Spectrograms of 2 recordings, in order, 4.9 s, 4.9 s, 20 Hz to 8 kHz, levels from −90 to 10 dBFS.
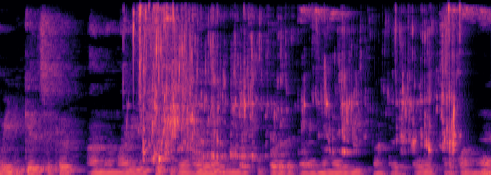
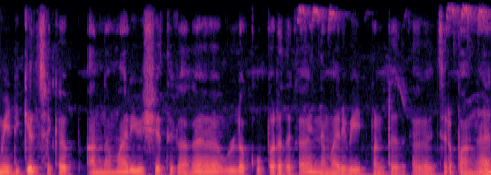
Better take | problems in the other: second | noise reduction (classical method WPE with log-MMSE)

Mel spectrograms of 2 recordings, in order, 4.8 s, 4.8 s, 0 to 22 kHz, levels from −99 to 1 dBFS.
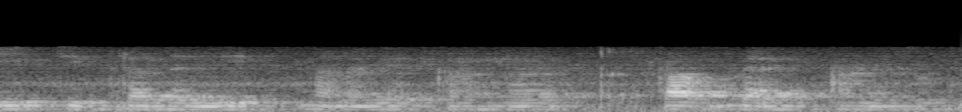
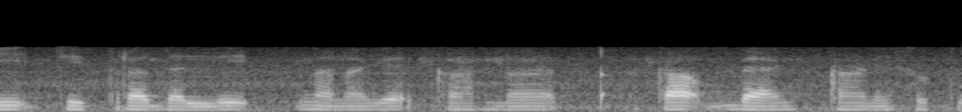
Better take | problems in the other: second | room echo; dies away in 1.1 s

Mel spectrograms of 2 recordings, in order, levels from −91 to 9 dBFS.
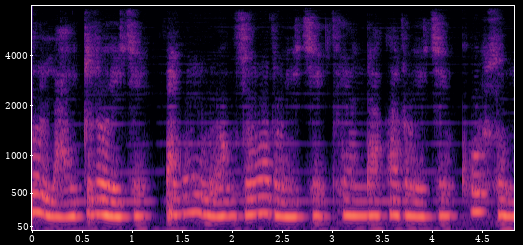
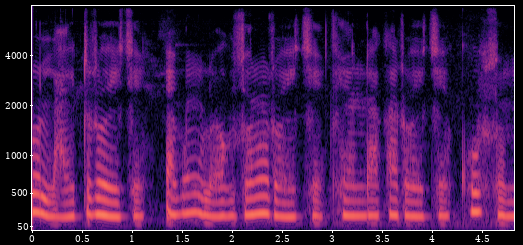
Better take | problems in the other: second | noise reduction (neural separator model SepFormer DNS4)

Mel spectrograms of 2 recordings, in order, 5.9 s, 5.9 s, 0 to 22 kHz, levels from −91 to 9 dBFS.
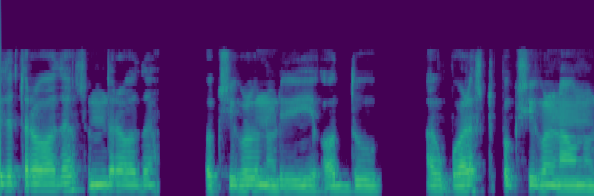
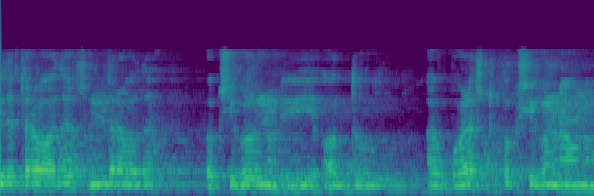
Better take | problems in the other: first | room echo; dies away in 2.7 s

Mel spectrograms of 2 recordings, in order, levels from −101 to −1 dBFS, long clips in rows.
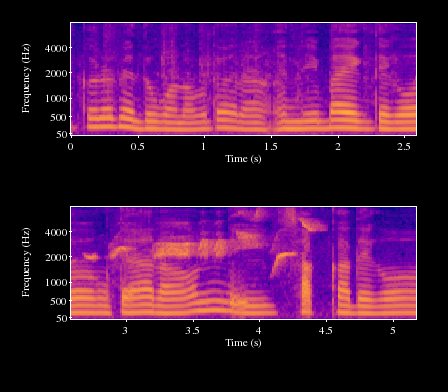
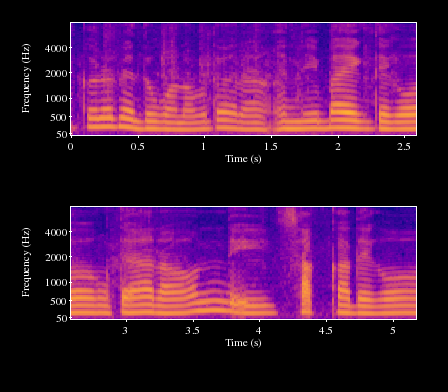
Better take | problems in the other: second | background sound (Bird); 6 dB below the speech

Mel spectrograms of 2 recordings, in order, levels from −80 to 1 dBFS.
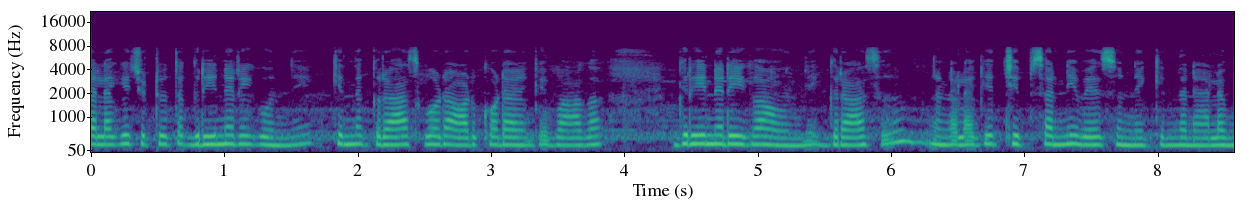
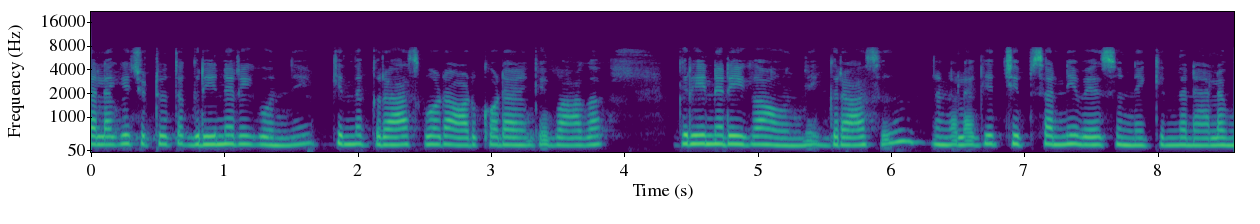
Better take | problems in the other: first | noise reduction (neural mask model DeepFilterNet 3)

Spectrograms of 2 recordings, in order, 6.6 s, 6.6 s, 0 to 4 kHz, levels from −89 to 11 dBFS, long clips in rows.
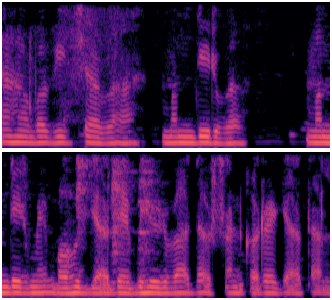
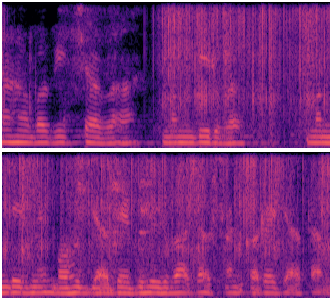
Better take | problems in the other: first | background sound (Rattle); 8 dB below the speech // room echo; dies away in 1 s

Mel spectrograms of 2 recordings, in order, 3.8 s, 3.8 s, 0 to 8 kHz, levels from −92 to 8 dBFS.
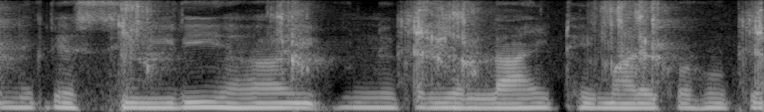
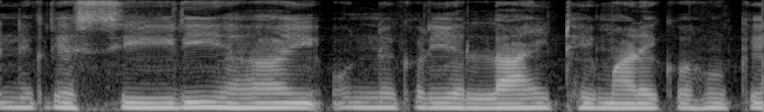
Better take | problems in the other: second | noise reduction (neural mask model Resemble Enhance denoiser)

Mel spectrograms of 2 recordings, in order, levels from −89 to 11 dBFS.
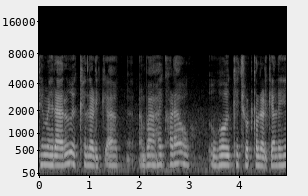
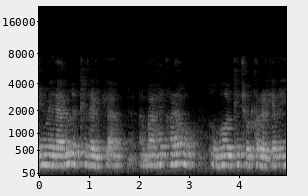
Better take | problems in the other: first | room echo; dies away in 0.7 s

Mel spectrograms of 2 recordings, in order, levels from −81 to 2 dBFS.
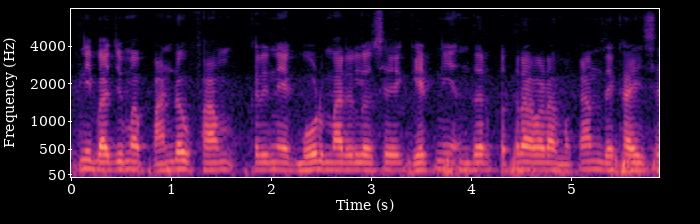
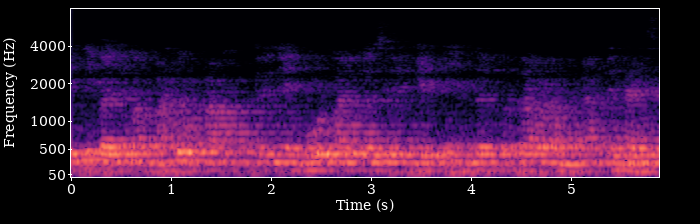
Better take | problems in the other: first | room echo; dies away in 2.2 s

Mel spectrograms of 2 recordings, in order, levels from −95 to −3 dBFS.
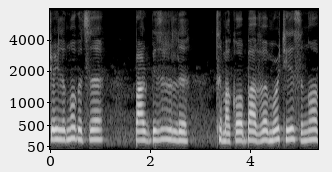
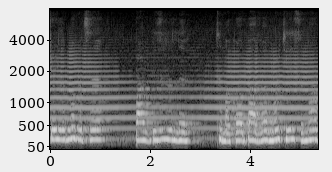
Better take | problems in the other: first | background sound (Trumpet); 10 dB below the speech // room echo; dies away in 0.9 s

